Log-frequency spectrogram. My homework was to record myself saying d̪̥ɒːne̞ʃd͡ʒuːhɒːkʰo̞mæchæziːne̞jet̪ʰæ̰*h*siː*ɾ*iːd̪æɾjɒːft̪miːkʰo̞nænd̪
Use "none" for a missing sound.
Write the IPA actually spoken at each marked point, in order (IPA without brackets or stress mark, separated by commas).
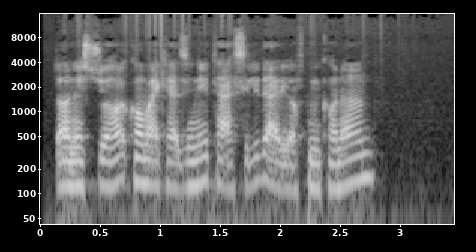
h, l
